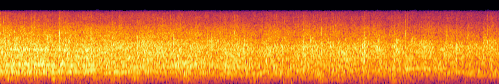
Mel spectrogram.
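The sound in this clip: Congregation applauding at a prayer ministers' gathering: a faint, dense patter of many hands clapping that runs unbroken and fairly even throughout, with no voices rising over it.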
